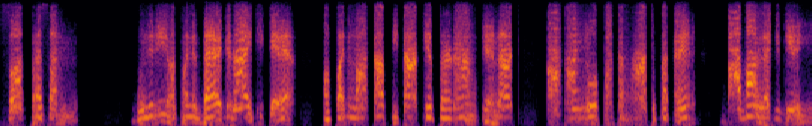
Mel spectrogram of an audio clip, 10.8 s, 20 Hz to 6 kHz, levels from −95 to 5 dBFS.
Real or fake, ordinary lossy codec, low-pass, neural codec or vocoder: fake; Opus, 24 kbps; 5.4 kHz; codec, 44.1 kHz, 0.9 kbps, DAC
